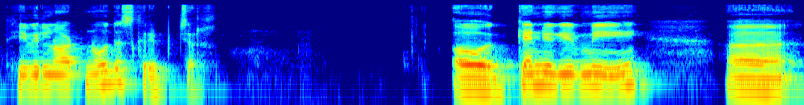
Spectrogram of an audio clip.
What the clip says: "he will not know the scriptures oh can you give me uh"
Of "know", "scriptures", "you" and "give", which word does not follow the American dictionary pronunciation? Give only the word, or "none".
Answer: scriptures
